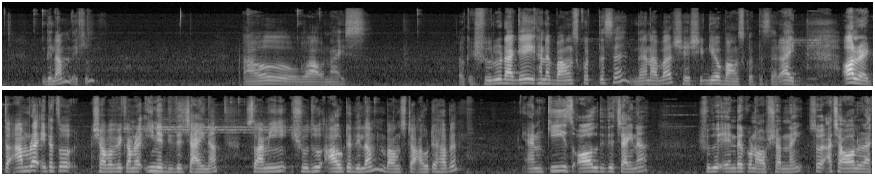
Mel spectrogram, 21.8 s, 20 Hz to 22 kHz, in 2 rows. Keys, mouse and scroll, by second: 0.4 click, 3.2 click, 5.2 click, 9.9 ctrl+z, 14.1 ctrl+z, 14.1 click, 18.0 click.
